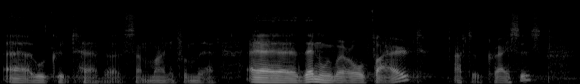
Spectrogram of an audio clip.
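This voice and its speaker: With a Greek accent, a man talks at a moderate pace in a very deep, low pitch, keeping fairly even intonation while his loudness swings widely. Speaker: novelist. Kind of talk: panel discussion. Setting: stage with audience. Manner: halting.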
